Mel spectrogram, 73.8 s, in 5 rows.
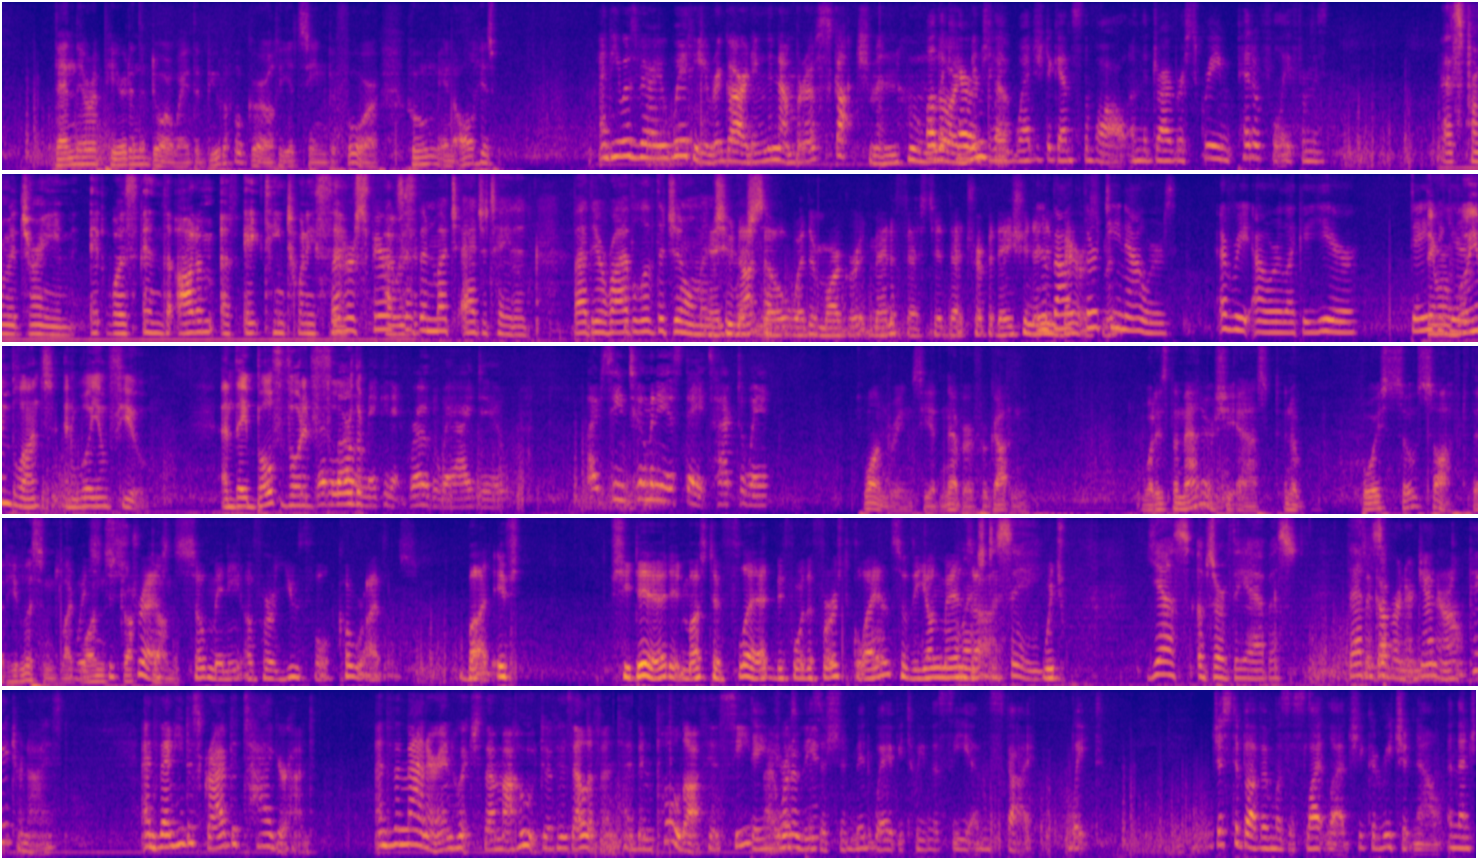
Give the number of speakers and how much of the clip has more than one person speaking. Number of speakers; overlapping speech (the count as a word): nine, about 11%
